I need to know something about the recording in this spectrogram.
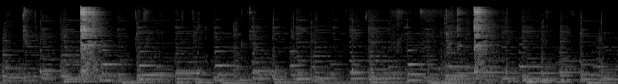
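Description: Background music with a steady bass line, over which metal cutlery clinks sharply against a ceramic dish twice, about a second in and again near five seconds in; the clinks are the loudest sounds.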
